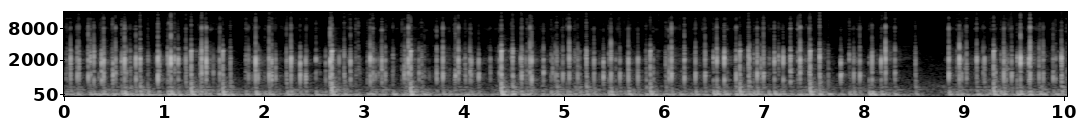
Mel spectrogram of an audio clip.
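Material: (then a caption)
Plastic. Both hands type steadily on a compact pink-and-cream plastic mechanical keyboard with thick XDA-profile keycaps, Gateron Yellow switches and a polycarbonate plate, resting on a desk mat. Quick, short clacks with a bright, creamy click follow one another in a dense run, with a brief pause near the end.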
